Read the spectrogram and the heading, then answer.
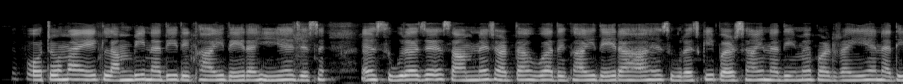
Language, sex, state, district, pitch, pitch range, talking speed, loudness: Hindi, female, Uttar Pradesh, Muzaffarnagar, 205 Hz, 200-215 Hz, 190 wpm, -20 LUFS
